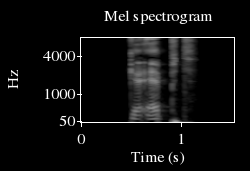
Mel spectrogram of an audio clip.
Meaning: past participle of ebben
- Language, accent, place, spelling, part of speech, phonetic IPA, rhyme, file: German, Germany, Berlin, geebbt, verb, [ɡəˈʔɛpt], -ɛpt, De-geebbt.ogg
